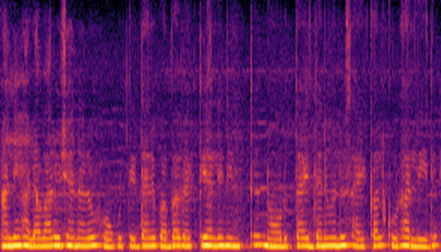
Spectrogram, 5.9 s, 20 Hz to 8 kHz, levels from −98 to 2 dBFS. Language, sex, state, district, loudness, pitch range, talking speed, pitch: Kannada, female, Karnataka, Bidar, -14 LUFS, 235-250 Hz, 155 wpm, 245 Hz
